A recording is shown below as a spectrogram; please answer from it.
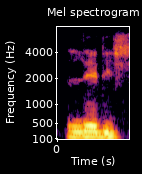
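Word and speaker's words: ledig: হ্যাঁ, এখানে স হয়ে যাবে, যেমন লেডিস।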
